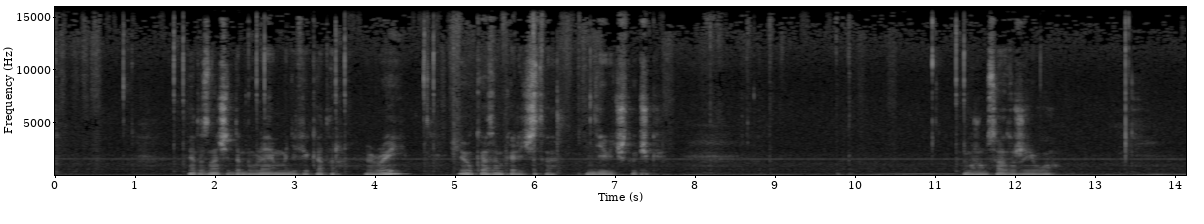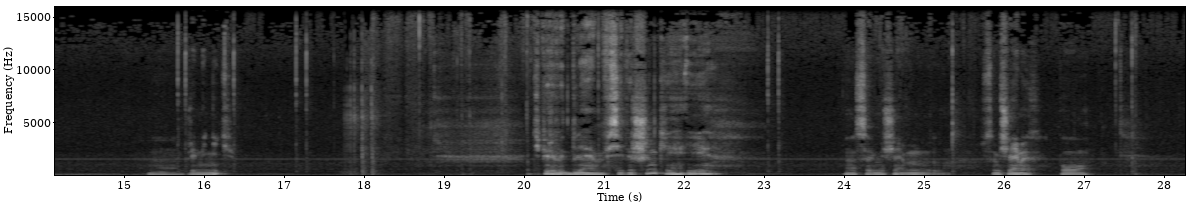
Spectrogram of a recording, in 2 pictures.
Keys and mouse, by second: 1.5 click, 2.5-3.7 drag, 4.6-6.6 drag, 8.8 Tab, 9.8 Tab, 11.2-15.8 drag, 16.2-17.3 drag, 19.2 Tab, 20.0 a, 20.9-23.2 right drag, 25.4-27.7 shift+middle drag.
